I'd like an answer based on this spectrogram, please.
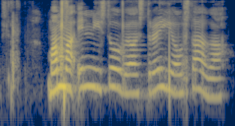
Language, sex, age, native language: Icelandic, male, 11, Icelandic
